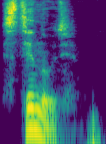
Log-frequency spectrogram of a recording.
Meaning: 1. to tighten, to tie up, to strap down/up 2. to gather, to draw up 3. to pull off/away 4. to filch, to swipe, to pinch
- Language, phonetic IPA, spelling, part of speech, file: Russian, [sʲtʲɪˈnutʲ], стянуть, verb, Ru-стянуть.ogg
